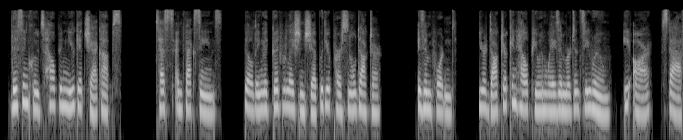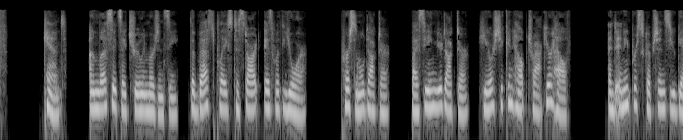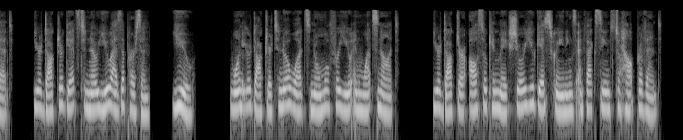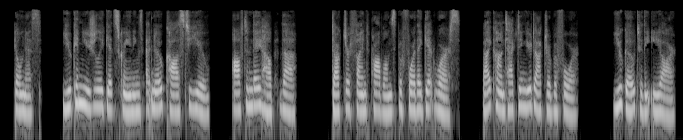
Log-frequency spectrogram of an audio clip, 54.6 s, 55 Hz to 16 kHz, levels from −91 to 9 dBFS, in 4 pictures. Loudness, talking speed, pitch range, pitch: -20 LUFS, 145 wpm, 170-200 Hz, 185 Hz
